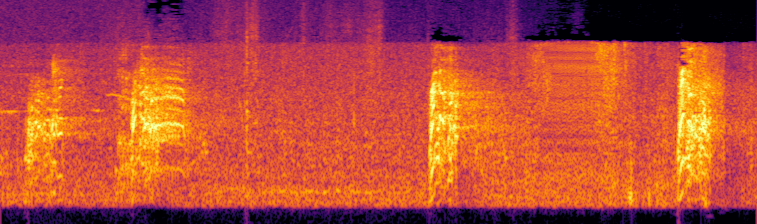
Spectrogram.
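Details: Hoarse, grating screeches from a blue-and-yellow macaw, four separate bursts a second or more apart, with faint background hiss between calls.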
